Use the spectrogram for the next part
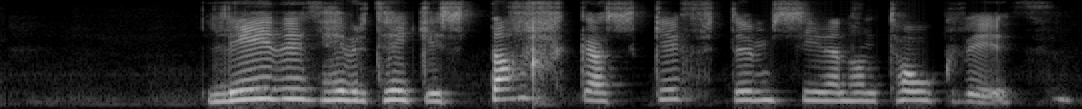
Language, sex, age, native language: Icelandic, female, 40-49, Icelandic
